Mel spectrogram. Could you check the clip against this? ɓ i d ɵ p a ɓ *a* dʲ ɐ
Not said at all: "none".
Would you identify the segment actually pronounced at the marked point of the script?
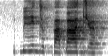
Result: a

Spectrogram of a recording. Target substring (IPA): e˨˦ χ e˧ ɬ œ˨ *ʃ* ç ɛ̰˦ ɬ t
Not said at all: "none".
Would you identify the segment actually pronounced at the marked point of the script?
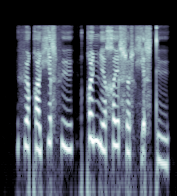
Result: ɬ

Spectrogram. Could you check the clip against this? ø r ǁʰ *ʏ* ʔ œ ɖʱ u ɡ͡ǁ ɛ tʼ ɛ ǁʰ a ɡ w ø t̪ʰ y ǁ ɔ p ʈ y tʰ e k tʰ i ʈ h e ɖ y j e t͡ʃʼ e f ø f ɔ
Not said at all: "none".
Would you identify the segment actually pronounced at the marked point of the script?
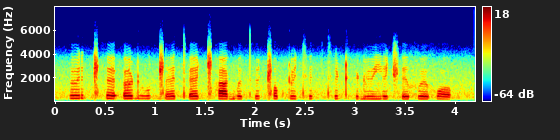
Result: ɛ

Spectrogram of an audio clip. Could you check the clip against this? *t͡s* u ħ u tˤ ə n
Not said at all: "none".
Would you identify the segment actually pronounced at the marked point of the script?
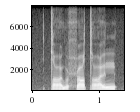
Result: tˤ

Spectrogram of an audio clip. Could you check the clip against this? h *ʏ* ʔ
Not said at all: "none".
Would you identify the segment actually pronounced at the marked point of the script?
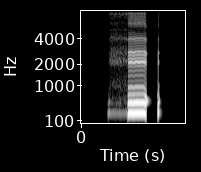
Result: ɛ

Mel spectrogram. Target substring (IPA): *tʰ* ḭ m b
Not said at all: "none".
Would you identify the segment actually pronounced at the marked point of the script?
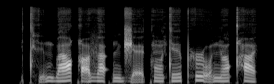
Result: tʰ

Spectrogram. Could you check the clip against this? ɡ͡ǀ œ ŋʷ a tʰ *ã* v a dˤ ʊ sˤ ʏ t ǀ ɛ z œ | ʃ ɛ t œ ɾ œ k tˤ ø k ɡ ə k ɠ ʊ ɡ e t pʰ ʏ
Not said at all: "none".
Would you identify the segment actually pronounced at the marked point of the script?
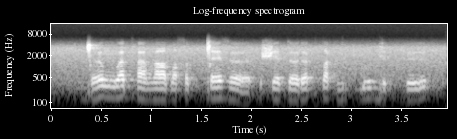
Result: a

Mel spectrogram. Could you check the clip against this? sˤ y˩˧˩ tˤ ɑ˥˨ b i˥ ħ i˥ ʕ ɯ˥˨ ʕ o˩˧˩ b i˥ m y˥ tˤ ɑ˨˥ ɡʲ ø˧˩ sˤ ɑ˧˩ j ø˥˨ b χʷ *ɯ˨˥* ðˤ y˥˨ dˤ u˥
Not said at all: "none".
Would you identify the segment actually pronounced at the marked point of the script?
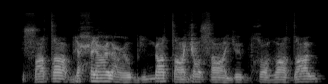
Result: ɯ˧˩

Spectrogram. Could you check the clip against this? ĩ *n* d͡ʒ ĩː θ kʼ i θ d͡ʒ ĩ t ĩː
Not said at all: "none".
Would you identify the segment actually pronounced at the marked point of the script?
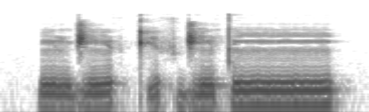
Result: n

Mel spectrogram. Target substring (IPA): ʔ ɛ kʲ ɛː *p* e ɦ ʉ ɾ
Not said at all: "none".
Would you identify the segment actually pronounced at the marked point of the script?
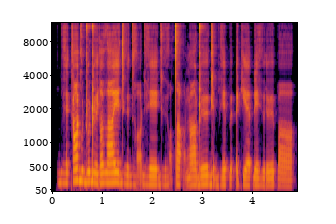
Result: ɓ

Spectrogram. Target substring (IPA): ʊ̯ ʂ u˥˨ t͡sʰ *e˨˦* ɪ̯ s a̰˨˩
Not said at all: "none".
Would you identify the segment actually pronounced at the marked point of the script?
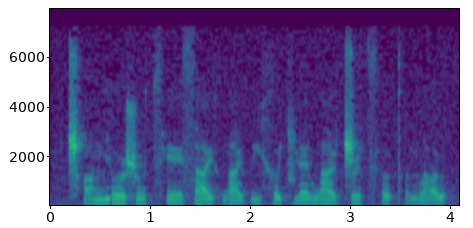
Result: e˨˦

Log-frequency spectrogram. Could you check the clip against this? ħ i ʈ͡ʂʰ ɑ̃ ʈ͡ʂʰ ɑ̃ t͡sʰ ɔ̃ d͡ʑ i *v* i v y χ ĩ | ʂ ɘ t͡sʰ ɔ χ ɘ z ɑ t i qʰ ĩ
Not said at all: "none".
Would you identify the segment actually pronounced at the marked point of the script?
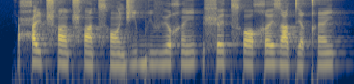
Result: b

